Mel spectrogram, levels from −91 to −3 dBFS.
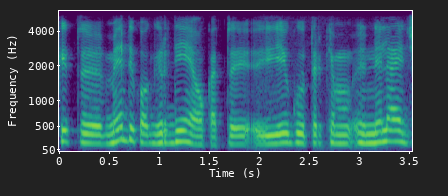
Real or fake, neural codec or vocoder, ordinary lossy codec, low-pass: real; none; AAC, 48 kbps; 5.4 kHz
